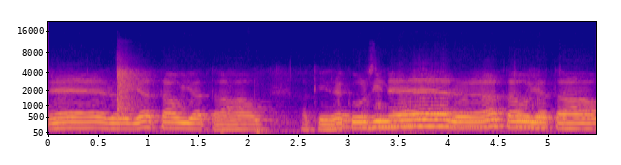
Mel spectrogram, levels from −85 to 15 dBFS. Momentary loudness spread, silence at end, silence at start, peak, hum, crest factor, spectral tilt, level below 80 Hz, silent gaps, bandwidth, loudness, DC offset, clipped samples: 10 LU; 0 s; 0 s; -6 dBFS; none; 10 dB; -8.5 dB/octave; -48 dBFS; none; 6.6 kHz; -16 LUFS; under 0.1%; under 0.1%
